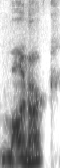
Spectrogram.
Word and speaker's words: MNRK: pronounce mnrk is uh Monarch okay yeah it's based on the monarch butterfly nice which actually goes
